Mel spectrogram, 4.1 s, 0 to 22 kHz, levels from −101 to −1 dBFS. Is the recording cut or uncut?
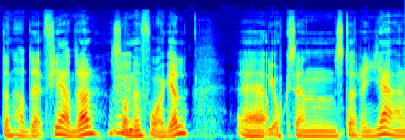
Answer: cut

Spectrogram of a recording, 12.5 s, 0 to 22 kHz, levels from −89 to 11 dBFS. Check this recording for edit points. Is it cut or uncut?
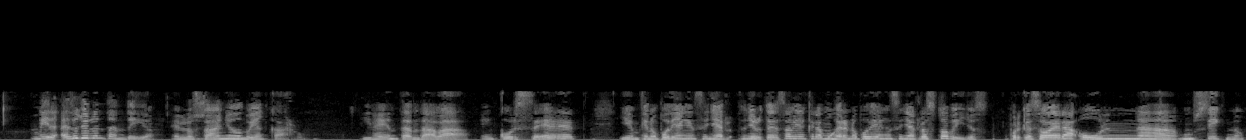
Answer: cut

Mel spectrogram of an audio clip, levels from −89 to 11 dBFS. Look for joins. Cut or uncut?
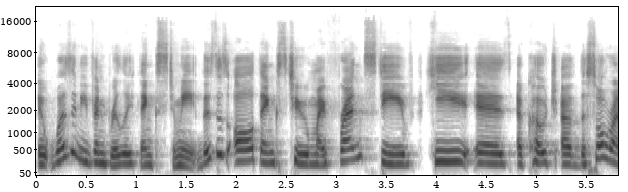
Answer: cut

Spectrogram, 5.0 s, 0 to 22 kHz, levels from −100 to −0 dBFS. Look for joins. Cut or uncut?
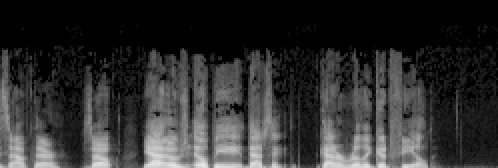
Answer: uncut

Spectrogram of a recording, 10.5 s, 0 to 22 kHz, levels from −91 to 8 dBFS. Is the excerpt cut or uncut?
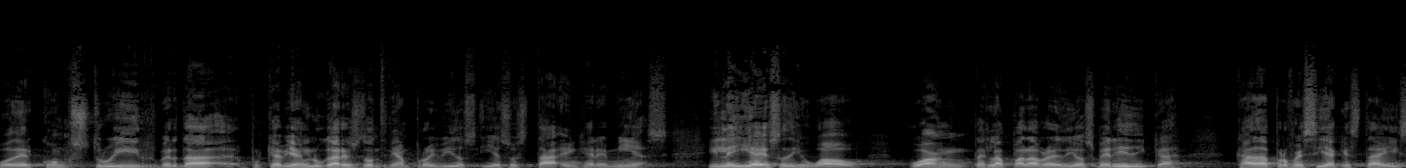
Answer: cut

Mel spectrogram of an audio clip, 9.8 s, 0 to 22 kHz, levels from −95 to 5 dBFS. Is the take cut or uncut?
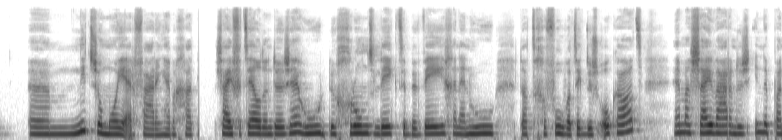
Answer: uncut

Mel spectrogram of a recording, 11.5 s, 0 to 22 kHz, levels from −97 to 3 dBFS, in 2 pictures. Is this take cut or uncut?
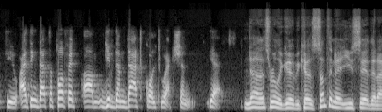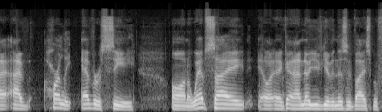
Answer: cut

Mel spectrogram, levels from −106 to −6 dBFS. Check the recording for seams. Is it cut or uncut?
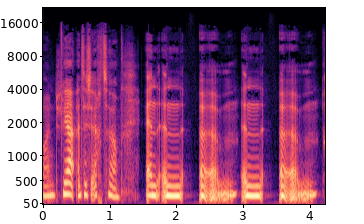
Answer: cut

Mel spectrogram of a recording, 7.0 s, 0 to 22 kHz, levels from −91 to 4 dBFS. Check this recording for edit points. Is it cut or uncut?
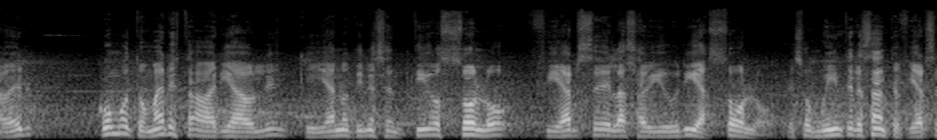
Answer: uncut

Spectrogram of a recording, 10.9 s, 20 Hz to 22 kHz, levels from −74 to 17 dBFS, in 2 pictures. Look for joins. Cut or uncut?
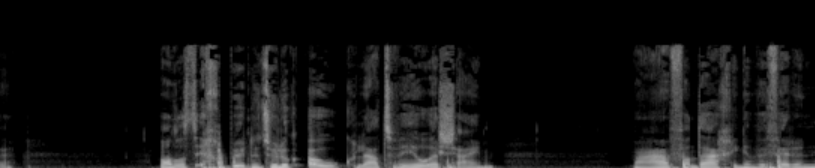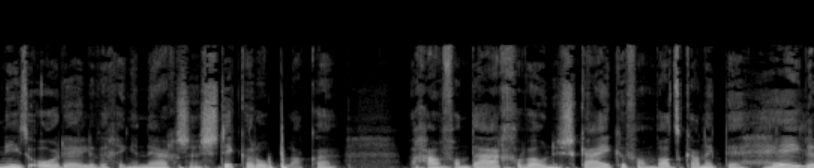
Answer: cut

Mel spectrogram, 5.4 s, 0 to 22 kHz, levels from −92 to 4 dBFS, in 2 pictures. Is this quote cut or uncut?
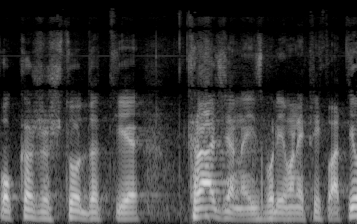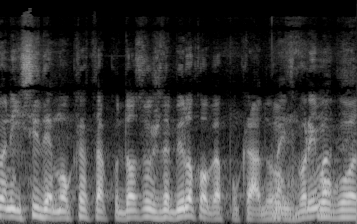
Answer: uncut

